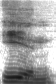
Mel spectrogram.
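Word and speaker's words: Iain: using this pseudonym was my real first name ian is spelled i a i n and i thought doctor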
